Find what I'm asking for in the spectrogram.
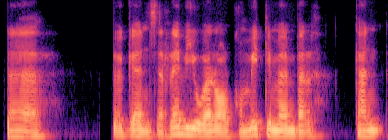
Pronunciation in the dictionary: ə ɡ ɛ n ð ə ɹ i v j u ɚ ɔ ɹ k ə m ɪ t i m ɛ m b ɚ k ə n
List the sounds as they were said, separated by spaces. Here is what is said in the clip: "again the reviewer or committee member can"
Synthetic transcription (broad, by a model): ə ɡ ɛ n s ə ɹ i v j u ɚ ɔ l k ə m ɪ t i m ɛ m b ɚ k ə n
